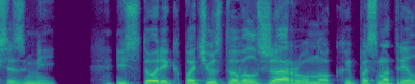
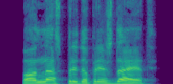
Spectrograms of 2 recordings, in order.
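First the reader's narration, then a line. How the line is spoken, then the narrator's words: Shouted. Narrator (Russian): закричал он Кальпу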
